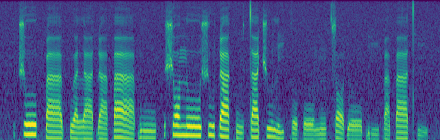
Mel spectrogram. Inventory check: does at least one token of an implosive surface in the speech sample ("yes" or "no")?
yes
